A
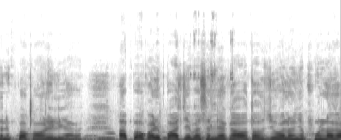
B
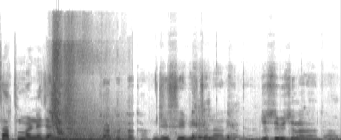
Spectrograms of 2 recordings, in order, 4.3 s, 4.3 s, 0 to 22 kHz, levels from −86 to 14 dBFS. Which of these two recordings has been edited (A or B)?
B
